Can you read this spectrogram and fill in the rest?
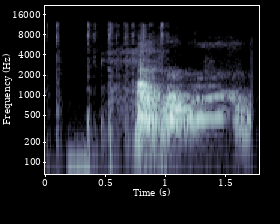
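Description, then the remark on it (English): A dog lets out one long, drawn-out bark that trails into a whine, fairly loud, preceded by a few faint clicks and no talking. “Well, your dog agreed with me too.”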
